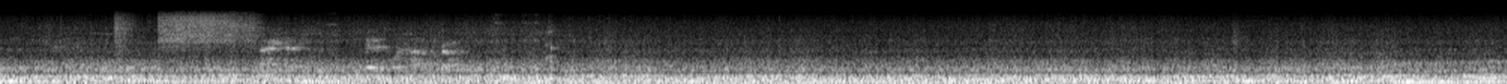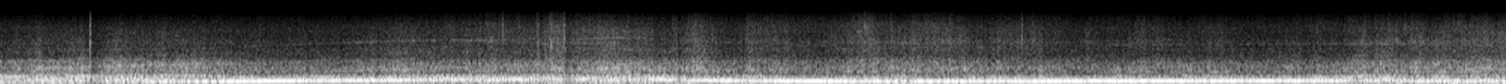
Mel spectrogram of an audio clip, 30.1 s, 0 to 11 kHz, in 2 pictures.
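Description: Cabin sound of a 2007 Eldorado National EZ Rider II transit bus with a Cummins B Gas Plus natural-gas engine and Allison automatic transmission. The engine runs low at first, with a short hiss about two seconds in. From about halfway the bus pulls away: engine and drivetrain whine rise in pitch, dip once near a gear change, then hold steady.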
